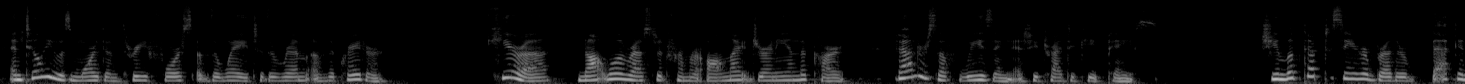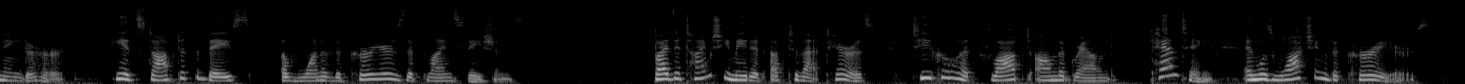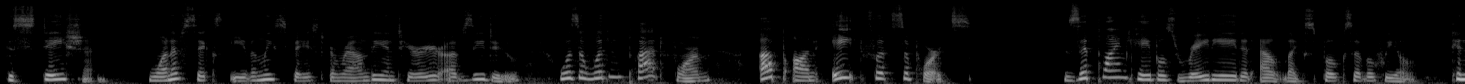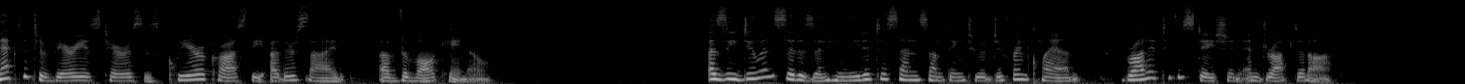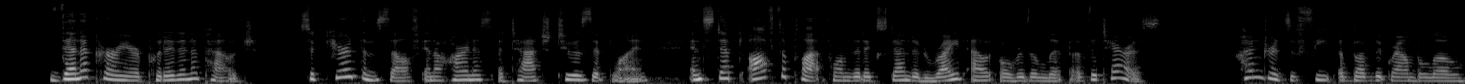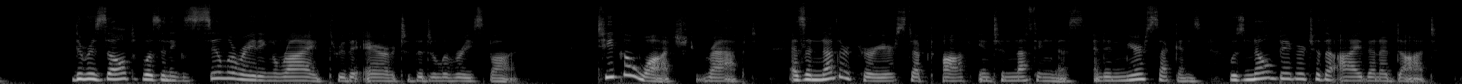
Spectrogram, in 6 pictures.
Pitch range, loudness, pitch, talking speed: 170-240 Hz, -33 LUFS, 195 Hz, 150 wpm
